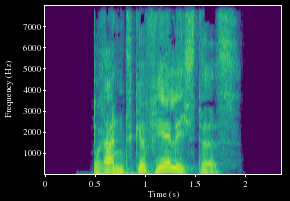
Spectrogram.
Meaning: strong/mixed nominative/accusative neuter singular superlative degree of brandgefährlich
- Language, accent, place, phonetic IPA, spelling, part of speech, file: German, Germany, Berlin, [ˈbʁantɡəˌfɛːɐ̯lɪçstəs], brandgefährlichstes, adjective, De-brandgefährlichstes.ogg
